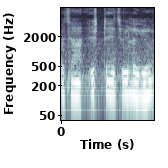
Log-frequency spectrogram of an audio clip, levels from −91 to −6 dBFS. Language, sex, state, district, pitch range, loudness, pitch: Garhwali, male, Uttarakhand, Uttarkashi, 120-125 Hz, -13 LUFS, 120 Hz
